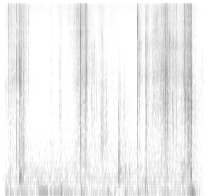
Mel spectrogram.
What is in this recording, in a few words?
mandarin peel sequence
